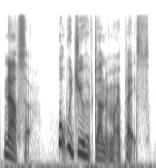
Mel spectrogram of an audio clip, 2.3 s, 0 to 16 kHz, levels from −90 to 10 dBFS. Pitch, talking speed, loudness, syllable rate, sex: 200 Hz, 255 wpm, -22 LUFS, 6.3 syllables/s, female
